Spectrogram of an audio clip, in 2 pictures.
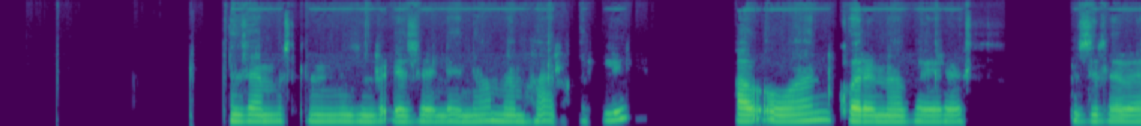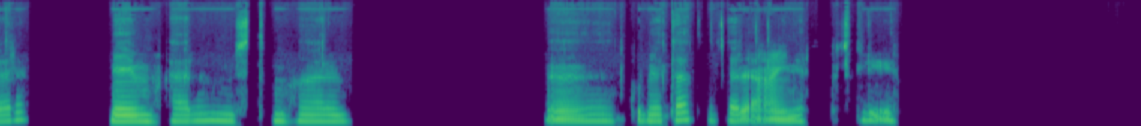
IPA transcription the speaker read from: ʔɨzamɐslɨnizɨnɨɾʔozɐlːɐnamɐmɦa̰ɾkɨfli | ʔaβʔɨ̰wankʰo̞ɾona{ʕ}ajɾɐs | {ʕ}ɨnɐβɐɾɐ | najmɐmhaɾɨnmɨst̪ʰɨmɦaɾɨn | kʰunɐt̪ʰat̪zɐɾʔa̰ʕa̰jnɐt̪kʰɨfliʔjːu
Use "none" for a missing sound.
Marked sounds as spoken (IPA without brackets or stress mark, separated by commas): v, z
